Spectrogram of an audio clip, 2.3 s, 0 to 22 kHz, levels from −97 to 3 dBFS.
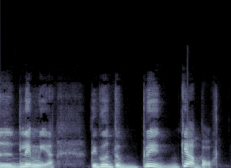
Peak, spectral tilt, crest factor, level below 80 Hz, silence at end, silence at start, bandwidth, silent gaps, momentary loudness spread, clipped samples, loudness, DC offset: -2 dBFS; -6 dB/octave; 18 dB; -68 dBFS; 0.15 s; 0 s; 11.5 kHz; none; 7 LU; under 0.1%; -20 LUFS; under 0.1%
